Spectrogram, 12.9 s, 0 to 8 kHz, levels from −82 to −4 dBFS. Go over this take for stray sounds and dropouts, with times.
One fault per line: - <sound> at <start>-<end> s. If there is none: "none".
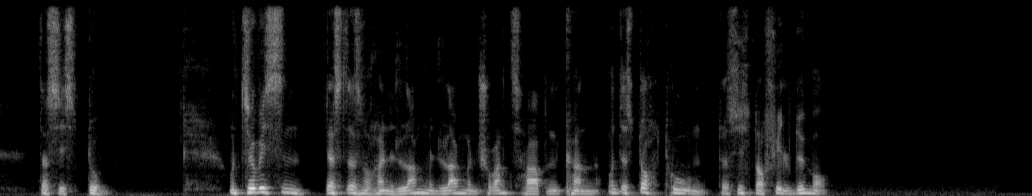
none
